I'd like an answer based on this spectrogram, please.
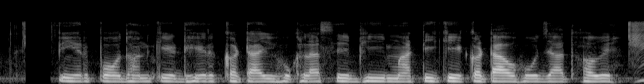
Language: Bhojpuri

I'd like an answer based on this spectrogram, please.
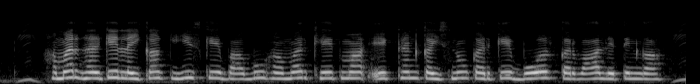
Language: Chhattisgarhi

